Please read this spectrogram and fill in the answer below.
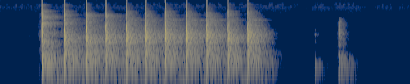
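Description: A mallet tapping a metal hole punch about eleven times in quick, even succession, around five taps a second, driving it through a leather strap into a wooden block. Two faint clicks follow near the end.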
